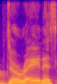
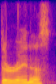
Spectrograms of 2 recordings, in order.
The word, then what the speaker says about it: Doranis: really matter, but like everyone's like saying Doranis. Like I don't fucking care, but like I had a native Korean friend who like pronounce it like a certain way, and I kind of like that pronunciation. She pronounced it like Doranis.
